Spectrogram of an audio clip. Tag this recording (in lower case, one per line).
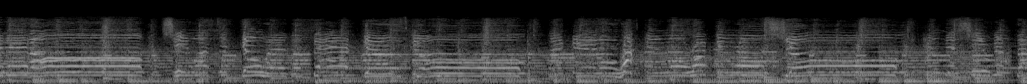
music
rock and roll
